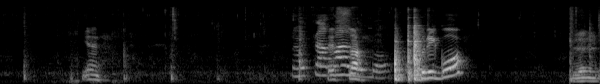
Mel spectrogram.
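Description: A few short clinks of a stainless steel pot and its lid, between short bursts of speech.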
